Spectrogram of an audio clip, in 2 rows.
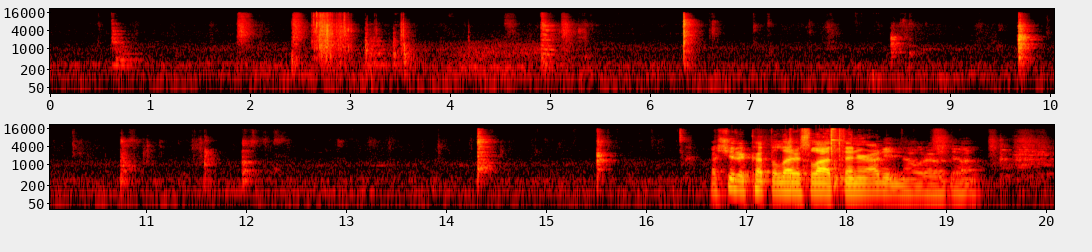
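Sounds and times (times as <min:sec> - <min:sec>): metal spatula scraping griddle: 0:18.9 - 0:20.0.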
